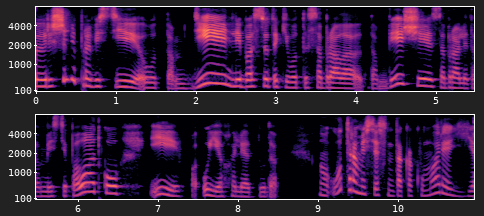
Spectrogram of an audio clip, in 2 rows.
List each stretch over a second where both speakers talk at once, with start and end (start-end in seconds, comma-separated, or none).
none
